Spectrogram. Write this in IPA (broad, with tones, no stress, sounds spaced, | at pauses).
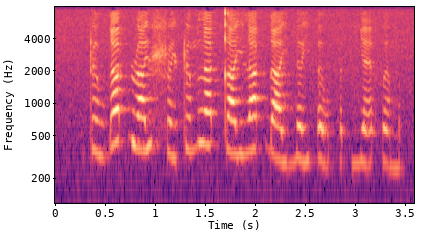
ʈ ə˨˩ w ɗ a˦˥ k̚ ɹ a˧˥ j ʂ ə˨˩˦ j ʈ ə˧˥ m l a˦˥ k̚ t̪ a˧ j l a˦˥ k̚ ɗ a˨˩ j n ə˨˩˦ j ʔ ə˨˩˨ w h ə˨˩ k̚ ɲ ɛ˨˩˦ f ə˨˩ m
